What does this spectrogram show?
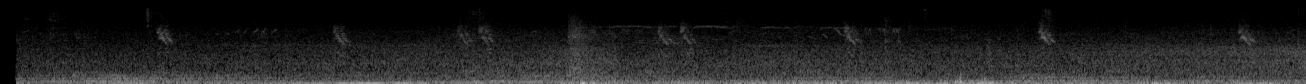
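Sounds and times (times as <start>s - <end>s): bird chirping: 1.5s - 3.6s, 4.6s - 9.6s, 12.4s - 12.7s.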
